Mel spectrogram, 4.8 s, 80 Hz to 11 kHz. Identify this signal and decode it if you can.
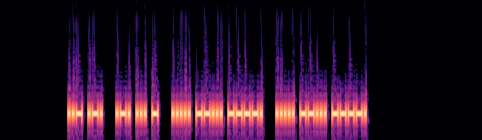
Morse code, heard as a keyed tone, about 60 wpm, 700 Hz. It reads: UR RST 579 579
